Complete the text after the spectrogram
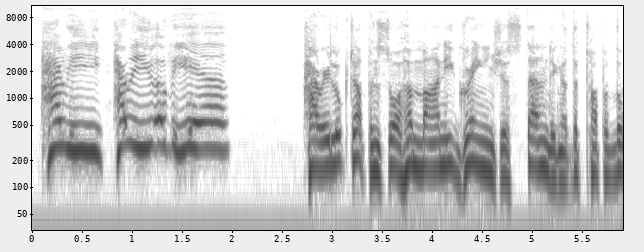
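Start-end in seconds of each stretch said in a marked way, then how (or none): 0.1-2.0 put-on high-pitched girl hailing a friend; girl calling out. A narrator's reading. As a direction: call eagerly across the street. Girl calls to friend from steps.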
